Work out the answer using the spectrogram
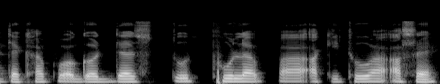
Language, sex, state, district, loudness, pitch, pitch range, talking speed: Assamese, male, Assam, Sonitpur, -17 LUFS, 125 Hz, 125-135 Hz, 120 wpm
